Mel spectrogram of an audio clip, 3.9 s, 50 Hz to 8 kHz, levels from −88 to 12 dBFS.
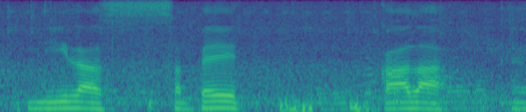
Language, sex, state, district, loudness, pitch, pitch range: Hindi, male, Uttar Pradesh, Hamirpur, -22 LUFS, 115 Hz, 110-120 Hz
